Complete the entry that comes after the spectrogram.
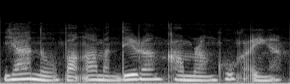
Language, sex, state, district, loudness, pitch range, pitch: Garo, female, Meghalaya, West Garo Hills, -13 LUFS, 195-235 Hz, 210 Hz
